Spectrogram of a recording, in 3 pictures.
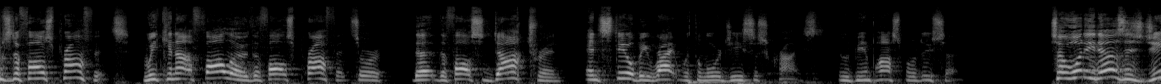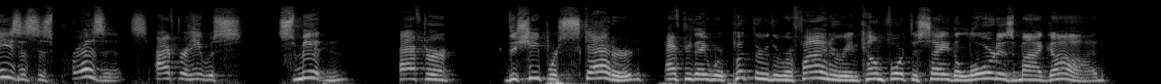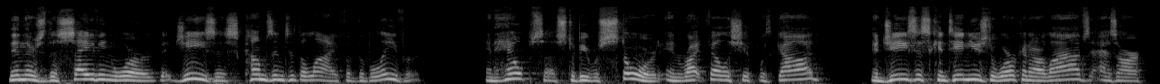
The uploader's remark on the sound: during the Sunday morning service on November 26, 2023, at Southside Baptist Church in Mount Airy, NC.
